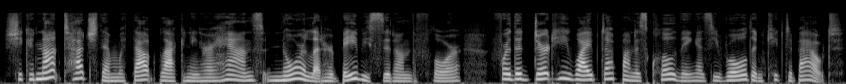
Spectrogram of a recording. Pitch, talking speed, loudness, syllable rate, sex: 195 Hz, 225 wpm, -20 LUFS, 5.0 syllables/s, female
